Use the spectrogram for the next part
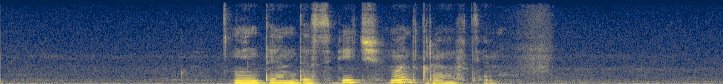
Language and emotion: Russian, sad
